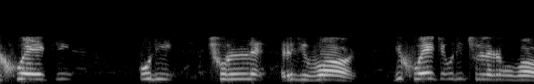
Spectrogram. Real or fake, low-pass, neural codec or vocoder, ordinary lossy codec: real; 3.6 kHz; none; none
